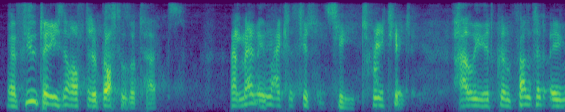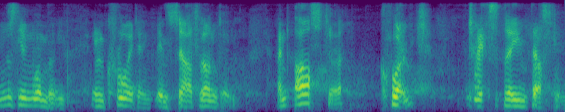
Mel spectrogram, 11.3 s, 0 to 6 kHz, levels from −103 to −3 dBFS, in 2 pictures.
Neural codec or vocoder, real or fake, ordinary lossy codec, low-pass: codec, 24 kHz, 1.5 kbps, HILCodec; fake; none; 5.4 kHz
